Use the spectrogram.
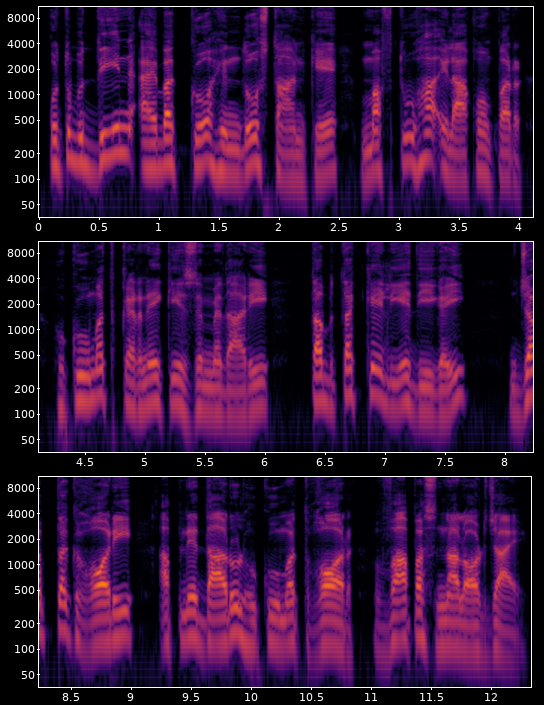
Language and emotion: Urdu, neutral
